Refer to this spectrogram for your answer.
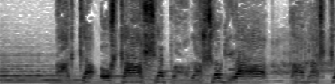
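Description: The cartoon character Donald Duck's raspy, quacking voice chatters in rapid, garbled bursts, loud, over a steady low musical hum.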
